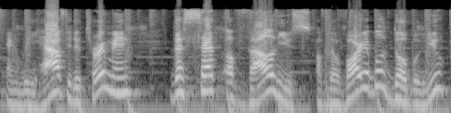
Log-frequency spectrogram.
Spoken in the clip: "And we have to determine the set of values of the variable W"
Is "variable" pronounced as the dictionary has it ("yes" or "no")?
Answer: yes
